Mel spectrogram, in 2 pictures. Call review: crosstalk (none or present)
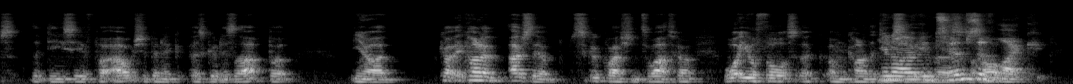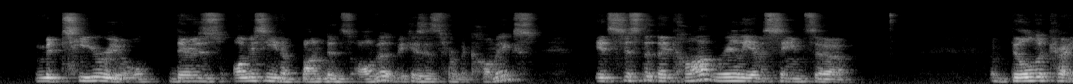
present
